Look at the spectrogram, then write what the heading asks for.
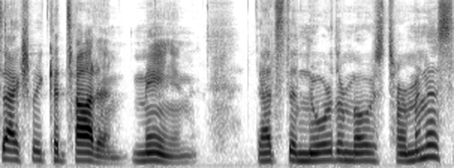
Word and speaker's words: Katahdin: It's 14 states long, and I think I pronounced it incorrectly in the video, and so I'm going to have to correct myself. It's Katahdin, uh, or no, it's not. It's Katahdin because I always say Katahdin, and it's actually Katahdin, Maine.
